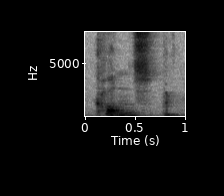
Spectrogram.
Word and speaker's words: cons: building block is a little operator which is pronounced cons and it's the colon operator and it's the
